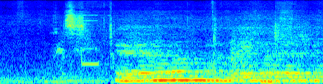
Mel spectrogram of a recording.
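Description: A short faint beep, then a person's voice starts about a second in, drawn out on a fairly steady pitch.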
